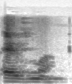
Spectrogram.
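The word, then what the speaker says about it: asthma: बोला जाता है, ठीक है, एक्चुअल में इसका प्रोनाउंसिएशन क्या है, एजमा।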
